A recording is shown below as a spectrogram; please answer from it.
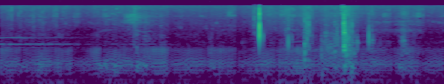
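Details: Quiet, continuous low purr from a playful kitten, interrupted by two sharp clicks and brief scratchy rustles in the second half.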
